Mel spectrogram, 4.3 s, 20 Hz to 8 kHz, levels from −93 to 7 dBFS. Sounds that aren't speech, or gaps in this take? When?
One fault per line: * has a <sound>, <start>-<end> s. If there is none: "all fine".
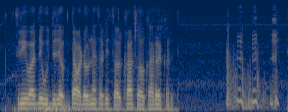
* has a laugh, 3.4-4.2 s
